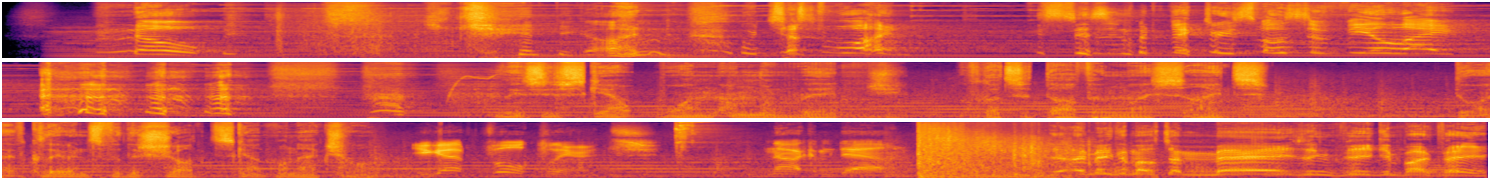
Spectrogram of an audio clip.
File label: Character; Commercial, E-Learning, Corporate Narration, IVR, Videogame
